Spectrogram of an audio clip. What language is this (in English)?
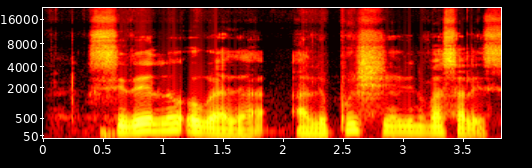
Somali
